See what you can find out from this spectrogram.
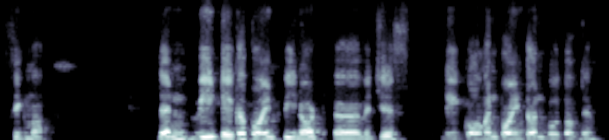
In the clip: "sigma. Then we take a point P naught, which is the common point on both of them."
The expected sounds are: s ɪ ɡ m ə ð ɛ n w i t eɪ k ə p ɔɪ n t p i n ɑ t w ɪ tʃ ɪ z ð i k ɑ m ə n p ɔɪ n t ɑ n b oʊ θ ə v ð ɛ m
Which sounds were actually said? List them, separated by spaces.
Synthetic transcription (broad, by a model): s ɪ ɡ m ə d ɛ n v i t eɪ k ə p ɔɪ n t p i n ɑ t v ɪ tʃ ɪ z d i k ɑ m ə n p ɔɪ n t ɑ n b oʊ t ə v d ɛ m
